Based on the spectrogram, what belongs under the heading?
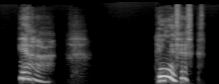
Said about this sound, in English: Ooh. A lot of yawns for this one.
